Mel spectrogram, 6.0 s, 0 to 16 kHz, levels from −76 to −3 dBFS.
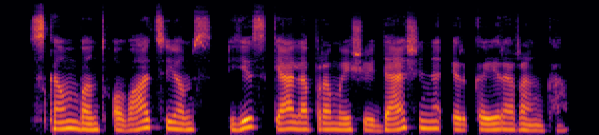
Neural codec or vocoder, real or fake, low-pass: none; real; 14.4 kHz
